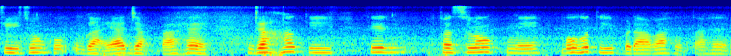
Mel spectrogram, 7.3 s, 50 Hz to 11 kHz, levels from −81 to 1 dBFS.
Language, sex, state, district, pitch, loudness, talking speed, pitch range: Hindi, male, Punjab, Fazilka, 200 Hz, -23 LUFS, 115 wpm, 175-215 Hz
